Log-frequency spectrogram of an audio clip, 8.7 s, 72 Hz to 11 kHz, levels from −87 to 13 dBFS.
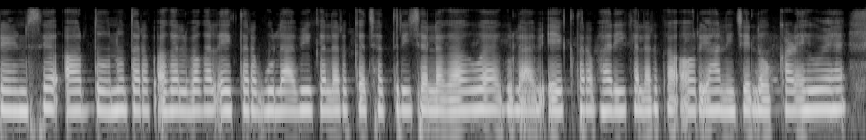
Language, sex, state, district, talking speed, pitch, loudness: Hindi, female, Haryana, Rohtak, 200 wpm, 210 Hz, -12 LUFS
